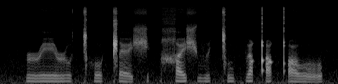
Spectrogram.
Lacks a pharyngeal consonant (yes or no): yes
